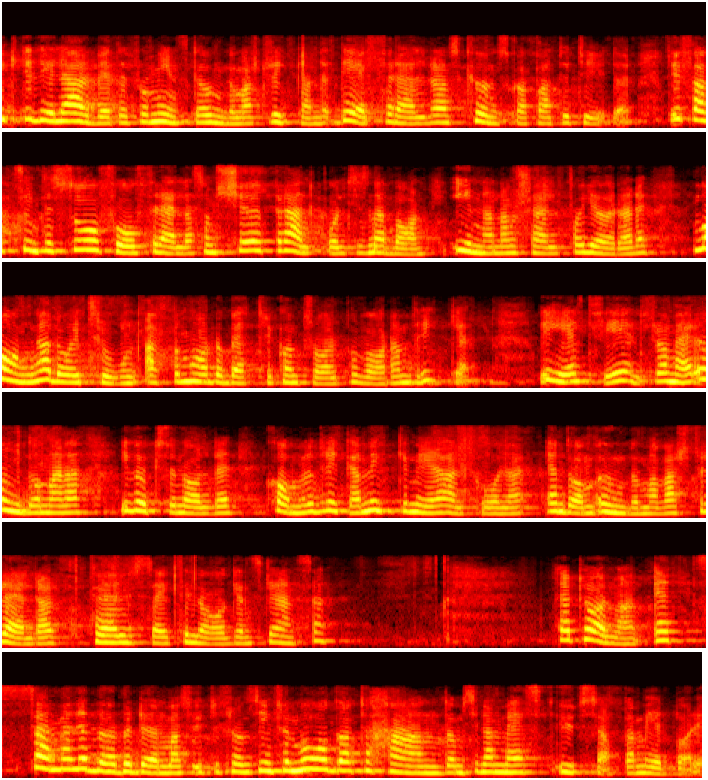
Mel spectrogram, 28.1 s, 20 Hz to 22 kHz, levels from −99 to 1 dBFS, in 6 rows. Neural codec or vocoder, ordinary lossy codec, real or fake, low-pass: codec, 16 kHz, 4 kbps, FreqCodec, smaller model; none; fake; 7.2 kHz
